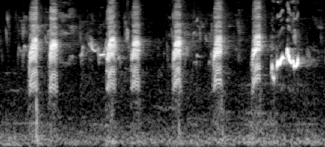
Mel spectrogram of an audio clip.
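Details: Sooty-headed bulbul lure call, used to attract birds: sharp, bright chips sounded about every quarter second, several doubled, ending in a short warbled flourish, over faint low background hiss.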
